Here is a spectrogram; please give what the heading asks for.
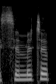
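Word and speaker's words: scimitar: ये लफ्ज़ जो है इसमें लेटर सी साइलेंट है, इसे सिमिटर पढ़ा जाता है, इससे मुराद है एक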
